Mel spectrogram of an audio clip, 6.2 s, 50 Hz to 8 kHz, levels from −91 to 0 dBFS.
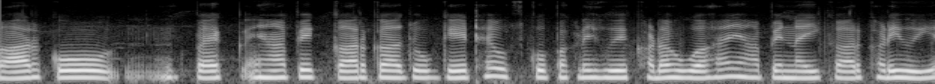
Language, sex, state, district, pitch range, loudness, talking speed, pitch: Hindi, female, Punjab, Pathankot, 200-210 Hz, -15 LUFS, 240 wpm, 205 Hz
